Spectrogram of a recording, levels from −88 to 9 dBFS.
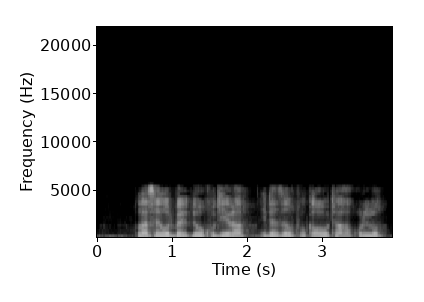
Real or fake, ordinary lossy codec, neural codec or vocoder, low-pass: fake; MP3, 32 kbps; autoencoder, 22.05 kHz, a latent of 192 numbers a frame, VITS, trained on many speakers; 5.4 kHz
